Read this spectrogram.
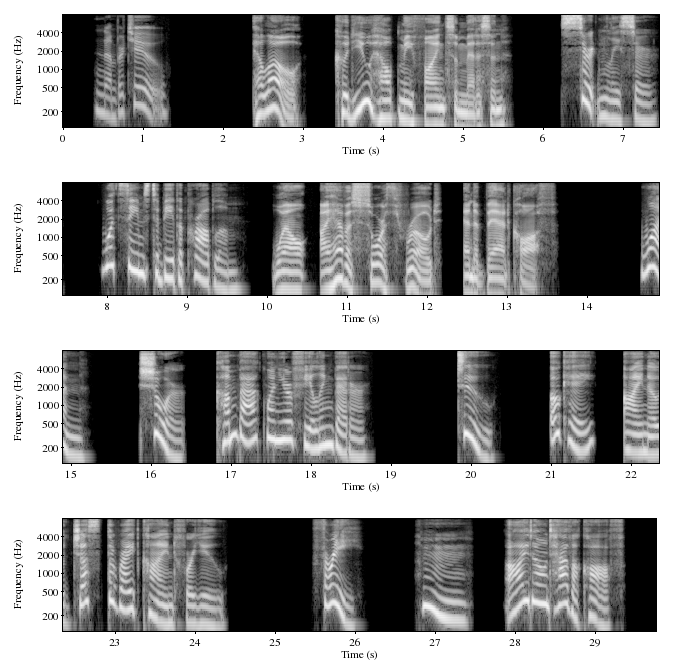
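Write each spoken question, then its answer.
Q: Well, I have a sore throat and a bad cough.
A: 2: Okay, I know just the right kind for you.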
